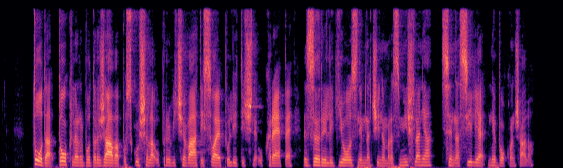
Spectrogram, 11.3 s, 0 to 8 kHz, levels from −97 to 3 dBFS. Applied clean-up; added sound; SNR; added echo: neural mask model Resemble Enhance denoiser.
